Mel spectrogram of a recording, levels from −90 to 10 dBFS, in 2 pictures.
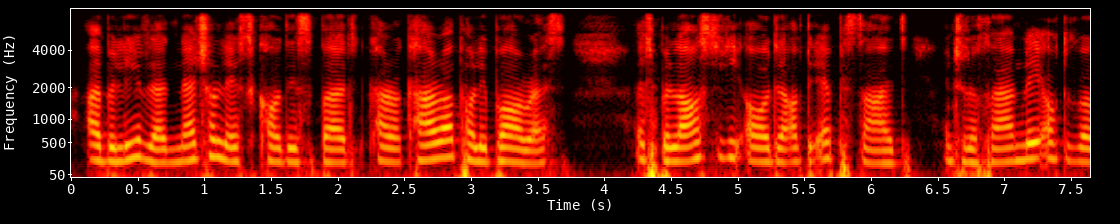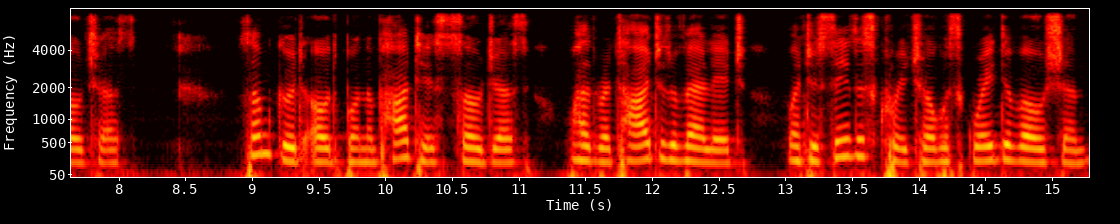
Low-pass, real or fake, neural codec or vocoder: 7.2 kHz; fake; codec, 16 kHz, 16 kbps, FunCodec, trained on Chinese and English, 50 frames a second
